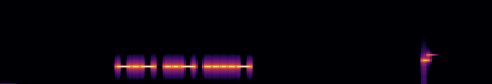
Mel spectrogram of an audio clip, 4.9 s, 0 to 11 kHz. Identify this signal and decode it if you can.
Morse code, heard as a keyed tone, about 31 wpm, 700 Hz. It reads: KU4
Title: USA Call Sign Prefixes - Repeated 2x - 30wpm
